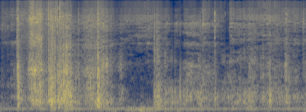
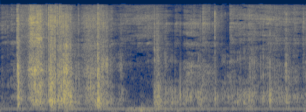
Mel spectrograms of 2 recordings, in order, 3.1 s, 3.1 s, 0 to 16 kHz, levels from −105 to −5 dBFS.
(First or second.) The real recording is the second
